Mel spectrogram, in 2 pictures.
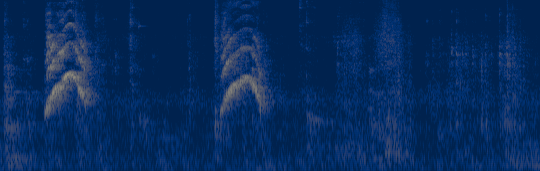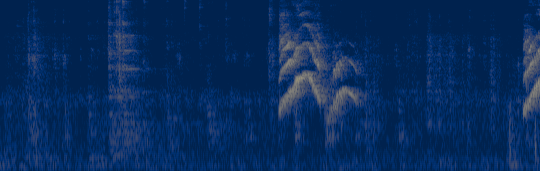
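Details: Pet cockatiel calling in a quiet room: four loud bursts of rising, harsh, whistled screeches, each under half a second, at the start, near two seconds, a close pair around six seconds and at the end, with soft chattering between.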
